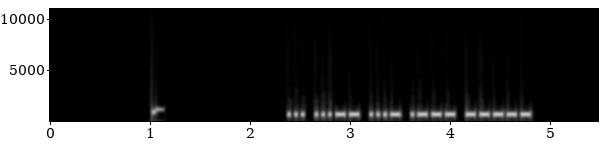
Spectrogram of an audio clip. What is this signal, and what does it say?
Morse code, heard as a keyed tone, about 36 wpm, 700 Hz. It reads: S3VJ0
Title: Code Groups - 5 Letter:Numbers - 35wpm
